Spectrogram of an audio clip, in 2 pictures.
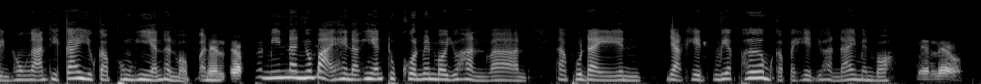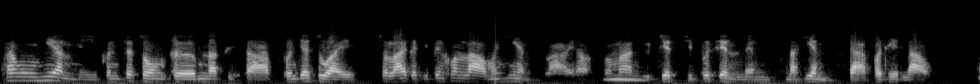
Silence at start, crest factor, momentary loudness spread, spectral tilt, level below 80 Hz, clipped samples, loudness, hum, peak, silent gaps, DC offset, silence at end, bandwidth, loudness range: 0 s; 18 dB; 12 LU; -6.5 dB/octave; -46 dBFS; under 0.1%; -24 LUFS; none; -6 dBFS; none; under 0.1%; 0.5 s; 13.5 kHz; 5 LU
